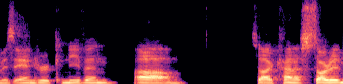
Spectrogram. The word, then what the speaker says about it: Knueven: It's Knueven.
